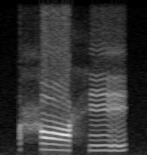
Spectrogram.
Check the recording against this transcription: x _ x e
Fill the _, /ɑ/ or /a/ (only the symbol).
ɑ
